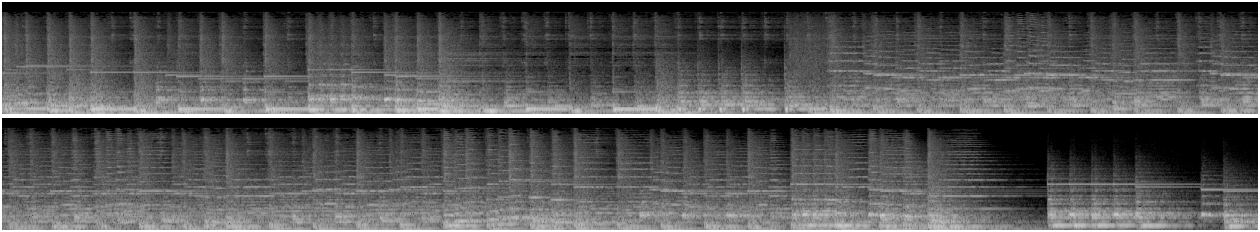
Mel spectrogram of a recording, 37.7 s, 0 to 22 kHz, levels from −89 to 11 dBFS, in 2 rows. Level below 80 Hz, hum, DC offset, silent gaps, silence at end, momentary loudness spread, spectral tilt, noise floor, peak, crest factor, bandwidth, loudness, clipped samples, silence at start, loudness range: -28 dBFS; none; under 0.1%; none; 0 s; 7 LU; -6 dB/octave; -40 dBFS; -2 dBFS; 16 dB; 16 kHz; -20 LUFS; under 0.1%; 0 s; 5 LU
